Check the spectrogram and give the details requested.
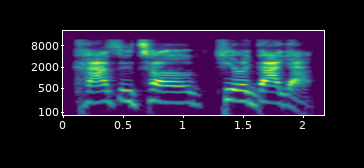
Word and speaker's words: Kazuto Kirigaya: Kazuto Kirigaya. Perfect. Perfect. Perfect pronunciation, Jared.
